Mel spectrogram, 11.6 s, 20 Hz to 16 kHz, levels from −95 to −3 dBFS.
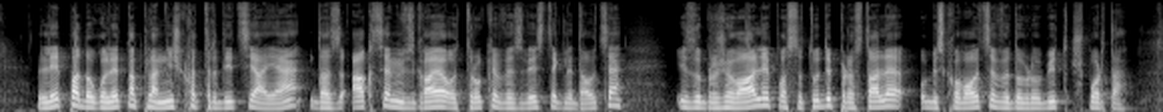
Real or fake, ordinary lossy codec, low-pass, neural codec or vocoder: real; none; 14.4 kHz; none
